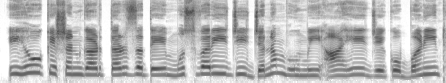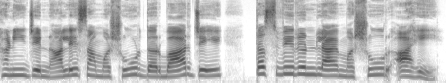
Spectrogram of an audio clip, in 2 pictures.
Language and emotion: Sindhi, neutral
